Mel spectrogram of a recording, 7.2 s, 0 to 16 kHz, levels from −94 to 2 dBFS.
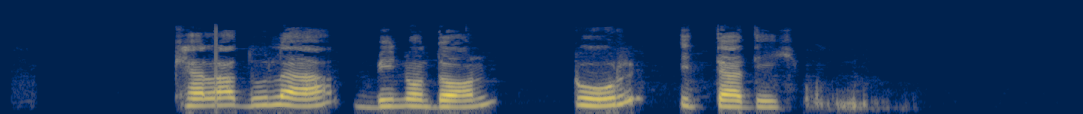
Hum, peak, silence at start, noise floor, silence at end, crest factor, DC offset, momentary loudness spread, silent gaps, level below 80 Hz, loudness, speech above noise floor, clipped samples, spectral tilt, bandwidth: none; -4 dBFS; 1.2 s; under -90 dBFS; 1.5 s; 20 dB; under 0.1%; 15 LU; none; -66 dBFS; -21 LUFS; over 70 dB; under 0.1%; -8.5 dB/octave; 6.8 kHz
